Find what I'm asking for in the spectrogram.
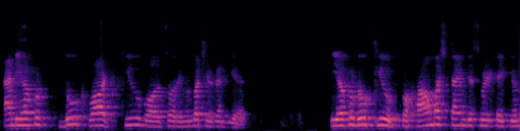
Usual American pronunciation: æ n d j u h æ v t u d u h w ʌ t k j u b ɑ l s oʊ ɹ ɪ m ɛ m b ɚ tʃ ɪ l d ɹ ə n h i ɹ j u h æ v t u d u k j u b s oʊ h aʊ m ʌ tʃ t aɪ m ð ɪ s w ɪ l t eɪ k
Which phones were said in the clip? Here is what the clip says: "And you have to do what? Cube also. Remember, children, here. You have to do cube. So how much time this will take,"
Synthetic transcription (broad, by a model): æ n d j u h æ v t u d u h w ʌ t k j u b ɑ l s oʊ ɹ ɪ m ɛ m b ɚ tʃ ɪ l d ɹ ə n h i ɹ j u h æ v t u d u k j u b s oʊ h aʊ m ʌ tʃ t aɪ m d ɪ s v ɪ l t eɪ k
